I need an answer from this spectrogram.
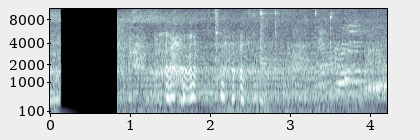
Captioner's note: crying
